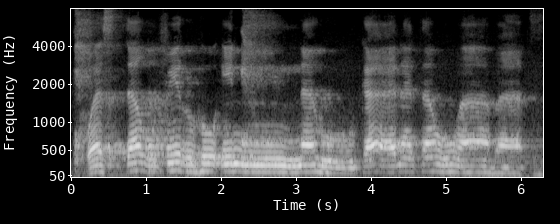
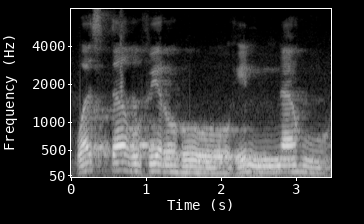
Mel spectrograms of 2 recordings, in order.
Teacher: Karena sebelum hu itu ada harokat sukun. Kalau ada harokat sukun maka hu atau hi, domir itu dia dibacanya satu ketukan.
